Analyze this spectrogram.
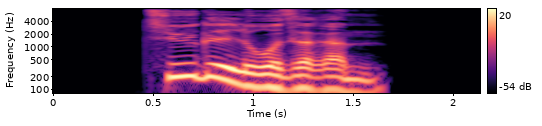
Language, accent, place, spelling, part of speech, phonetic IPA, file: German, Germany, Berlin, zügelloserem, adjective, [ˈt͡syːɡl̩ˌloːzəʁəm], De-zügelloserem.ogg
- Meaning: strong dative masculine/neuter singular comparative degree of zügellos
